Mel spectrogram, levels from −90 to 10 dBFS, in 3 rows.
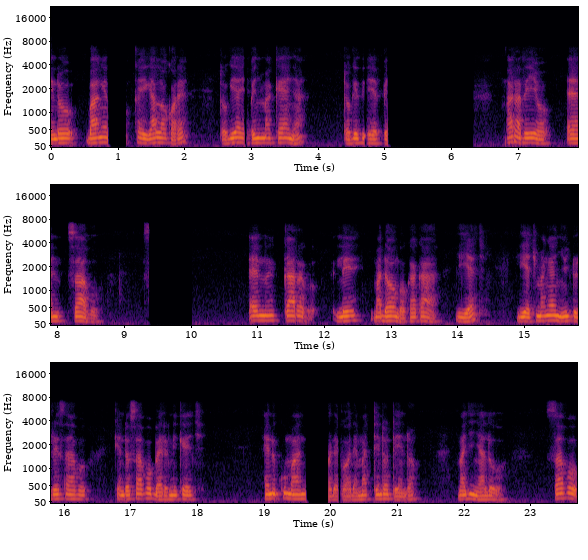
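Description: At 0.85 to 1.13 s, a digital wireless dropout mutes the speech for about 0.28 s before "ka higa lokore to". The link lost too much data, so the receiver cut to near silence with no noise burst. Lost AMR speech frames follow at 2.89 to 2.97 s, after "higa lokore to gi". Frames failed their checksum, and the decoder briefly stretched the last good sound. The result is a roughly 40 ms fade toward near silence, consistent with two missing frames. A similar fade occurs at 4.69 to 4.83 s. A second dropout leaves a long, clean gap from 5.04 to 6.34 s, 1.3 s. At 6.81 to 6.87 s, a single lost frame of about 20 ms adds a quick dip before "ariyo en". Further dropouts fall at 9.37 to 10.02 s, about 0.65 s, and at 19.63 to 19.98 s, about 0.35 s. A last two-frame fade sits at 20.11 to 20.18 s. Between the holes, the AMR wideband (HD Voice) codec at 23.85 kbit/s adds little audible damage.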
